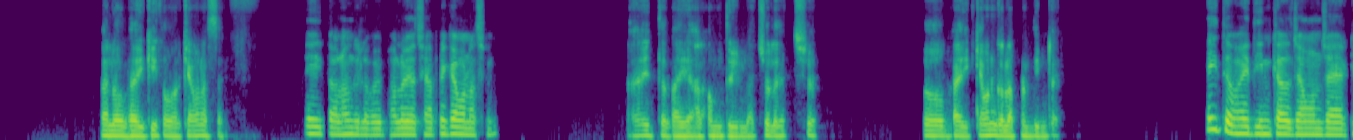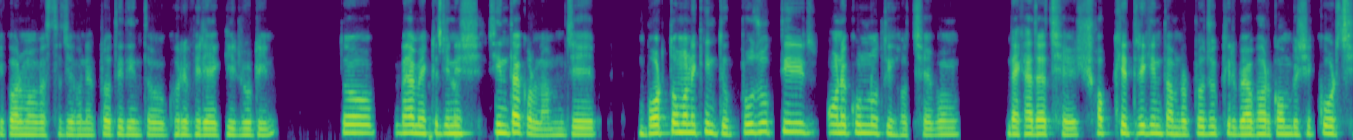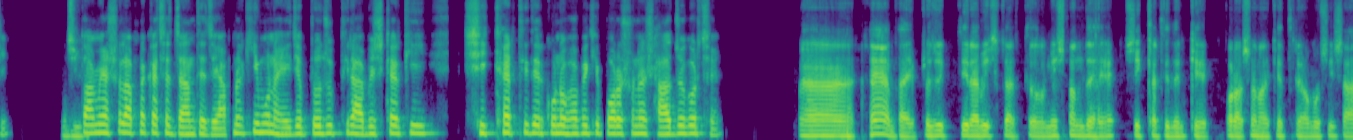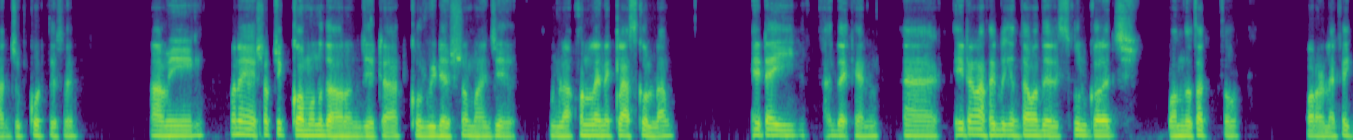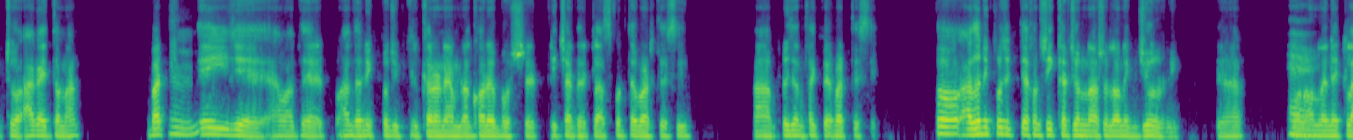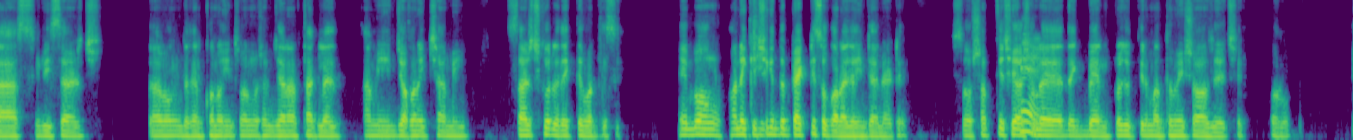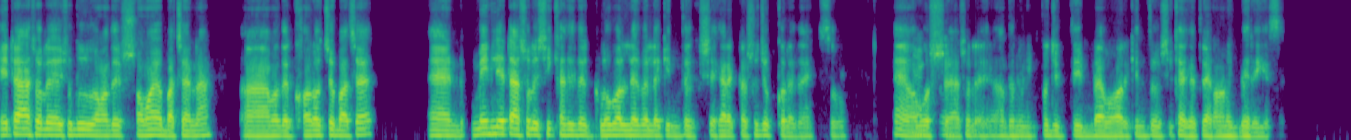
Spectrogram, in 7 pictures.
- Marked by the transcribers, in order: other background noise; tapping
- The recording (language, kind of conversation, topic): Bengali, unstructured, শিক্ষার্থীদের জন্য আধুনিক প্রযুক্তি ব্যবহার করা কতটা জরুরি?
- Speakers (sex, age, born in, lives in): male, 20-24, Bangladesh, Bangladesh; male, 25-29, Bangladesh, Bangladesh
